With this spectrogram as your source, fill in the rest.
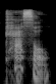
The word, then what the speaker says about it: castle: Castle has a silent T in the middle.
